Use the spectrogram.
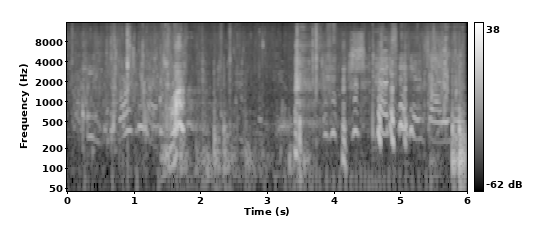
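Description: A dog barks in several short, sharp bursts beside the North Saskatchewan River in bear country. The barks are close and mixed with people talking.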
